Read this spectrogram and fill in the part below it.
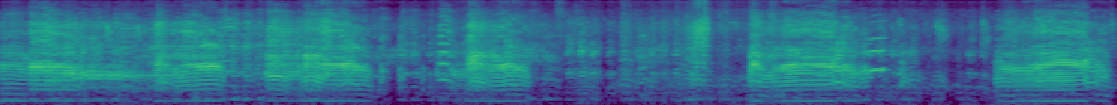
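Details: A pair of African geese meeting other waterbirds on a farm in Greece give loud, drawn-out nasal honks in repeated bursts of about a second, with short pauses between them.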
